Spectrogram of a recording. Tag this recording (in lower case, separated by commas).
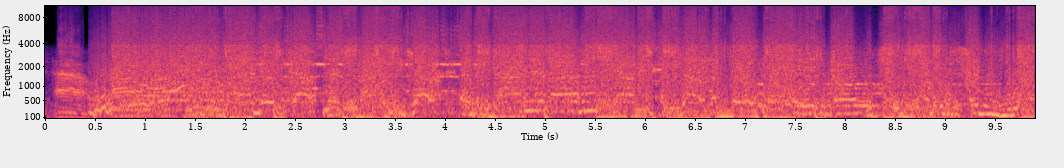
radio, music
